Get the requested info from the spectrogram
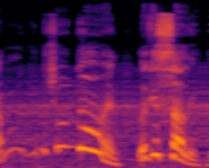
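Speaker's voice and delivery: high, startled puppy voice; Meatball's reaction. Retold or imitated. Voicing Meatball facing Sully, high and startled. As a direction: squeak it out like a shocked pup. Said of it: "Meatball was like".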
